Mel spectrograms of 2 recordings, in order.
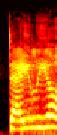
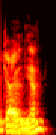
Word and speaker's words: dahlia: before we recorded, but how do you pronounce Dalia? Cuz I've said it now. I can hear a few different ways today. Dia or Dalia? Okay, I say Dalia.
